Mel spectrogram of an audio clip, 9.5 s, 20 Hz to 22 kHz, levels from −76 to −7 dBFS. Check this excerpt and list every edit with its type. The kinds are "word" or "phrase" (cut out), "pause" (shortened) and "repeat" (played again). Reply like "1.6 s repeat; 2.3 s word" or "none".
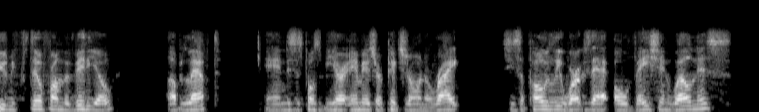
none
